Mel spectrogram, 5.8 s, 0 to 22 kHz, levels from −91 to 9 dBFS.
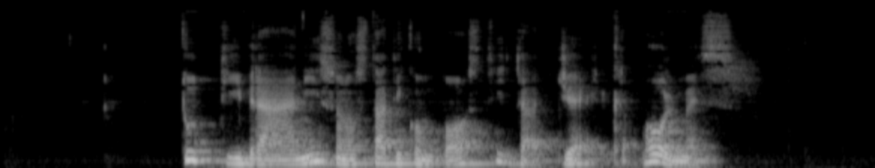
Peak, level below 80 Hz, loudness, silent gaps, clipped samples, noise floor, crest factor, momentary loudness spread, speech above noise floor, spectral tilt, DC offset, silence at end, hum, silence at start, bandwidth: -10 dBFS; -58 dBFS; -26 LUFS; none; under 0.1%; -82 dBFS; 16 dB; 8 LU; 56 dB; -7.5 dB/octave; under 0.1%; 1 s; none; 1.2 s; 13.5 kHz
